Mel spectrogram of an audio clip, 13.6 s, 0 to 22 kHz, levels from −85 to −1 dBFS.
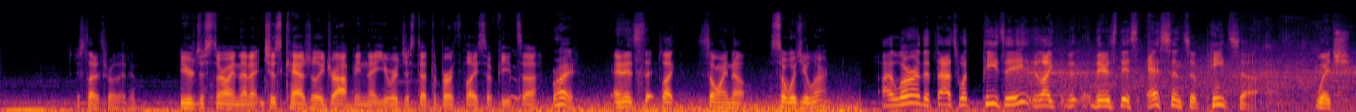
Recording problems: traffic noise; noticeable; throughout; 15 dB below the speech
wind noise on the microphone; occasional gusts; from 3 to 8.5 s; 20 dB below the speech

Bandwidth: 14.5 kHz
